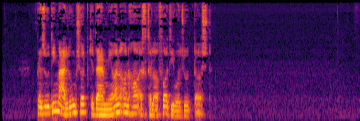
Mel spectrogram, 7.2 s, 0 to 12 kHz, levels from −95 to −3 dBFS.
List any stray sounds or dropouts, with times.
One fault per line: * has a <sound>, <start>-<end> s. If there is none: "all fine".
all fine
